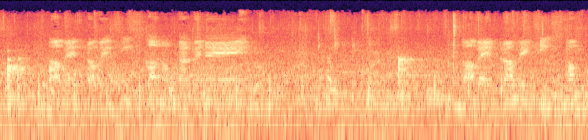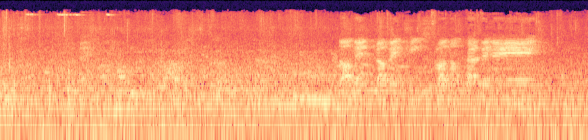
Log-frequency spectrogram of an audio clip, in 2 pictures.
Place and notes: Bratislava I Slovenská republika - vendor of bratislava's big issue 'nota bene'
Actually this guy used to be a well known street vendor of all kinds of newspapers in Bratislava, well known especially for his characteristic chant.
